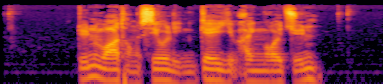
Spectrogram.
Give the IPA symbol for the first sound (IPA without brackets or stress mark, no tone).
t̪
